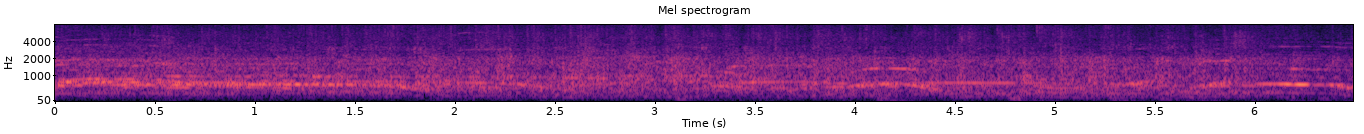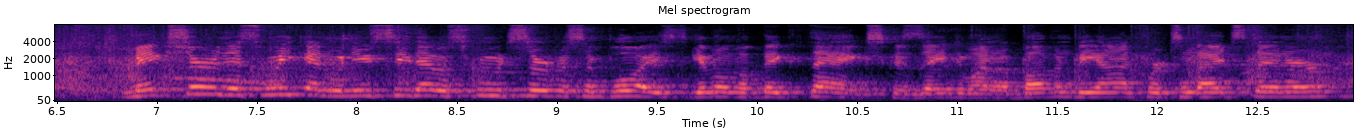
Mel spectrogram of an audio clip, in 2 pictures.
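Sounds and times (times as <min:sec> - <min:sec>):
faint voices and cheers: 0:00.0 - 0:08.7
audience applause: 0:00.0 - 0:08.8, 0:11.9 - 0:12.9
speech: 0:06.8 - 0:12.9.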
